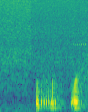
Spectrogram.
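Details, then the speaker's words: An adult's stomach picked up by a large parabolic microphone in the quiet outback at night: quiet, ordinary bowel sounds, then two short gurgling rumbles (borborygmi). "sound is my stomach it's not a night parrot"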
